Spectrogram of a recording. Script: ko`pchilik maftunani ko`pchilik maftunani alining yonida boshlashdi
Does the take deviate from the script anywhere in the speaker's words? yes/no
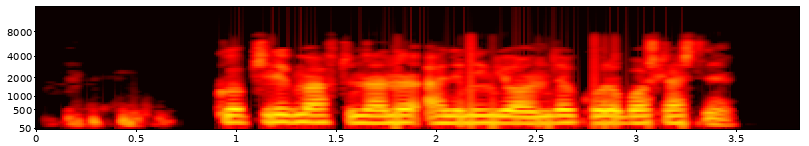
yes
